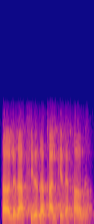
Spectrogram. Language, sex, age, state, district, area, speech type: Bengali, male, 18-30, West Bengal, Purulia, urban, conversation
